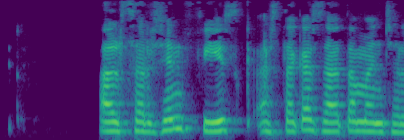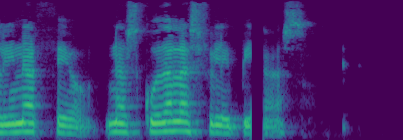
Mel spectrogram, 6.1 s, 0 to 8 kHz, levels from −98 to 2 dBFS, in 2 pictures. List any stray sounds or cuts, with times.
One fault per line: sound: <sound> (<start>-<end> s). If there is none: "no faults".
sound: dropout (4.9-5.0 s)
